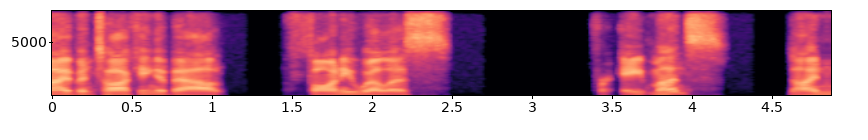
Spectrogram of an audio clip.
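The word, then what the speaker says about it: Fani: about her so long we finally figured out how to pronounce her name because in the beginning it was like fannie willis in fulton count like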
